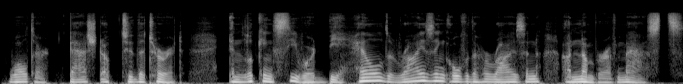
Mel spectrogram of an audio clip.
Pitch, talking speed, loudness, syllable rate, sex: 115 Hz, 160 wpm, -18 LUFS, 4.8 syllables/s, male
